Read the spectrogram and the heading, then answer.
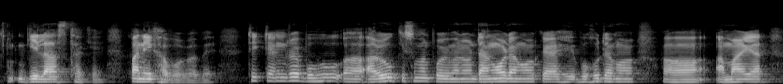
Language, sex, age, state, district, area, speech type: Assamese, male, 18-30, Assam, Charaideo, urban, spontaneous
